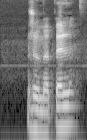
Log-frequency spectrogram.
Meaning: my name is ..., I am ..., I'm ...
- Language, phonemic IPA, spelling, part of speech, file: French, /ʒə m‿a.pɛl/, je m'appelle, phrase, Fr-je m'appelle.ogg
